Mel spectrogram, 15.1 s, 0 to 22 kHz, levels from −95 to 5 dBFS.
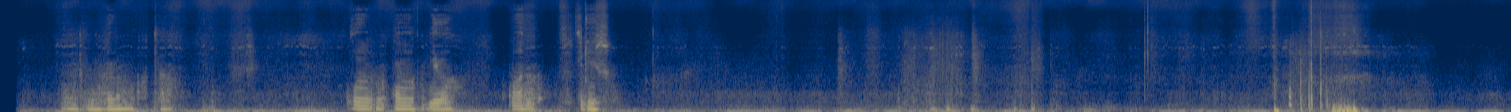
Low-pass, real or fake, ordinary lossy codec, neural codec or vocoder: none; fake; none; codec, 44.1 kHz, 1.7 kbps, Pupu-Codec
